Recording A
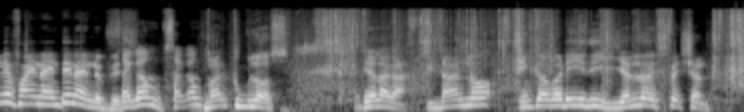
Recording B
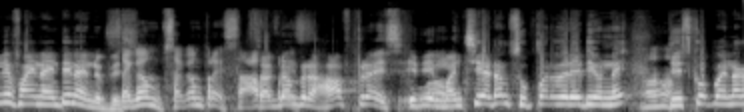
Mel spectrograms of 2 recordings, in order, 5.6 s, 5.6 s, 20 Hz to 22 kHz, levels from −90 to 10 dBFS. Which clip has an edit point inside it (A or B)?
A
